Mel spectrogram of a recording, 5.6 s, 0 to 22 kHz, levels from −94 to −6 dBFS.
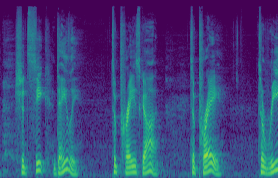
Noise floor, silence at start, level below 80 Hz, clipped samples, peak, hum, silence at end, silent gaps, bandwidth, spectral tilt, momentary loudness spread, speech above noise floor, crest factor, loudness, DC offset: -62 dBFS; 0.05 s; -64 dBFS; under 0.1%; -10 dBFS; none; 0 s; none; 19 kHz; -5.5 dB/octave; 14 LU; 34 dB; 20 dB; -29 LUFS; under 0.1%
